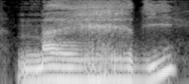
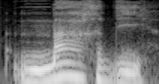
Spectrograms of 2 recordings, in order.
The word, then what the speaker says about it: mardi: You don't need to go too deep like mardi, no, no, no. You don't move your tongue, so it doesn't sound like mardi, no. It's really soft, mardi, mardi, mardi, okay?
